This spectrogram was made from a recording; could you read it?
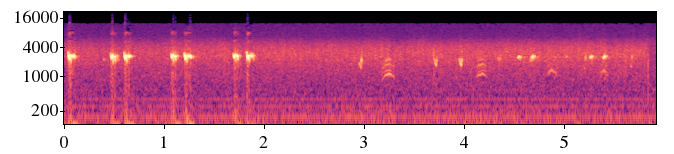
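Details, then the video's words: Male quail (batair) recording for hunting: loud clipped double notes repeated three times in quick succession, followed by fainter scattered notes and soft downward chirps. "quail sounds mp3/ batair ki Awaz 2023 | Bater ki Awaaz"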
